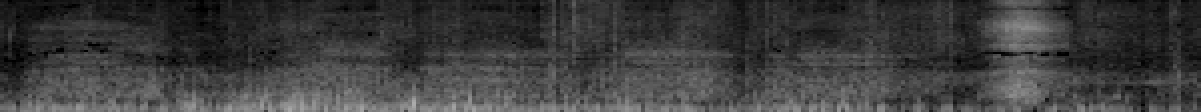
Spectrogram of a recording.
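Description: Footsteps through pasture grass over a low, uneven rumble, with one short breathy hiss about five seconds in.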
